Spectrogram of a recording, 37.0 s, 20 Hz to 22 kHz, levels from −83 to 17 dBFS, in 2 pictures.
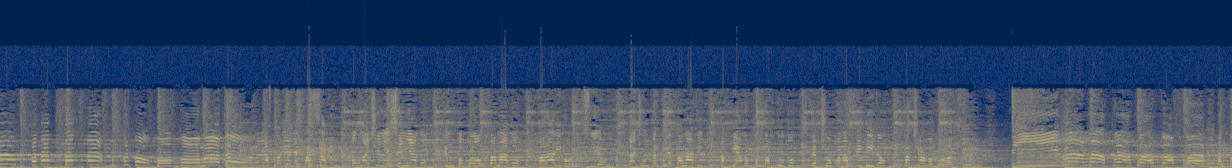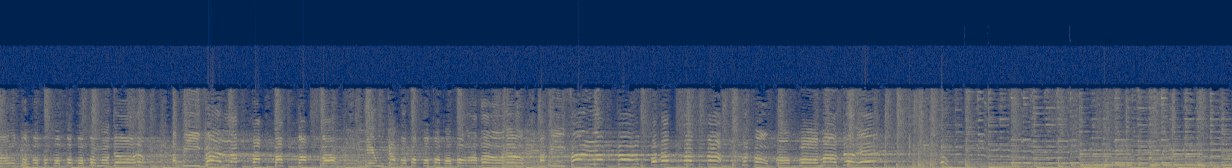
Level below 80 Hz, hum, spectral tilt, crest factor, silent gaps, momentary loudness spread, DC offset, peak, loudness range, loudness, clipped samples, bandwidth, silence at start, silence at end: -22 dBFS; none; -3 dB/octave; 14 dB; none; 6 LU; under 0.1%; 0 dBFS; 2 LU; -13 LUFS; under 0.1%; 11 kHz; 0 s; 0 s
